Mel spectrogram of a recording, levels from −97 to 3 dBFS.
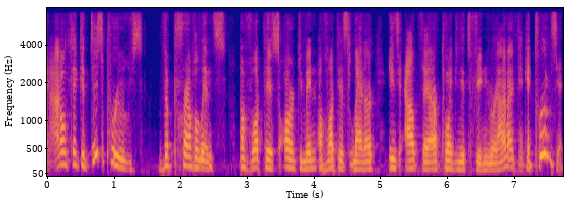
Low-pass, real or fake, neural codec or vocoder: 7.2 kHz; fake; codec, 16 kHz in and 24 kHz out, 0.6 kbps, FireRedTTS-2 codec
